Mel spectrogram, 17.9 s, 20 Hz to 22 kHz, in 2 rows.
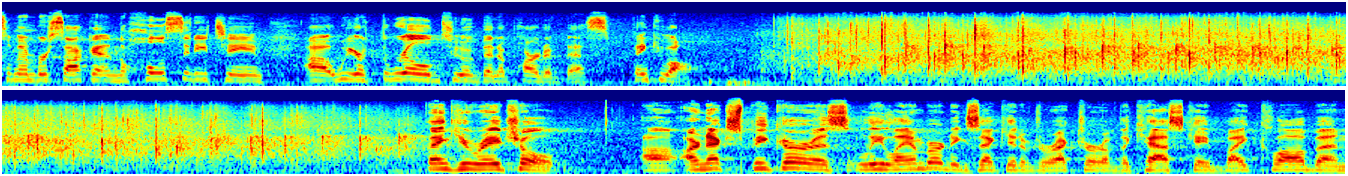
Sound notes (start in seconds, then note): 5.0 applause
